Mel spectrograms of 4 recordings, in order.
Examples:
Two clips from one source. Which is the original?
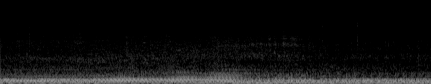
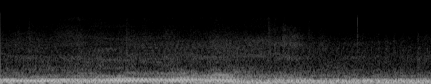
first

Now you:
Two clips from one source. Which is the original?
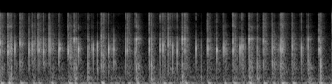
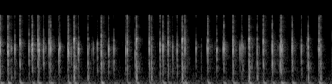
second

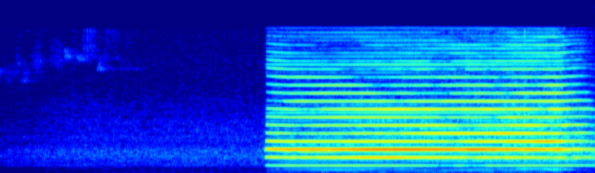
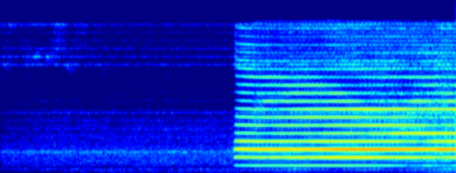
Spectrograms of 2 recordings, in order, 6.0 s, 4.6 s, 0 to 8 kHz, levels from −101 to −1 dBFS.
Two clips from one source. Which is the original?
first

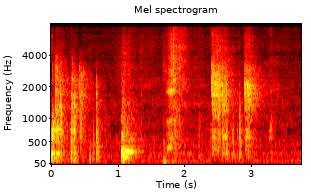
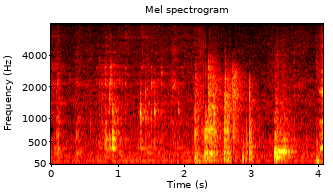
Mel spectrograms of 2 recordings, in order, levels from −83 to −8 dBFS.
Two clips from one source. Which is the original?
second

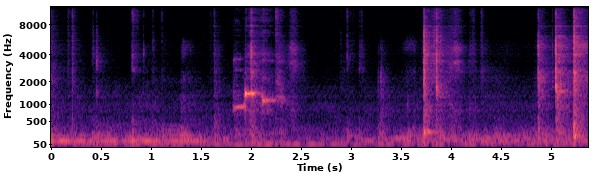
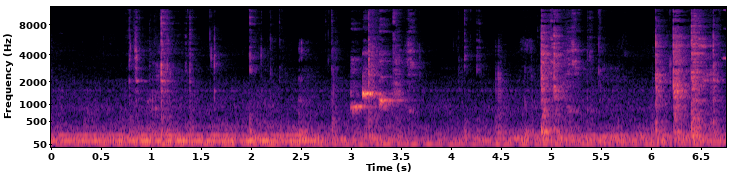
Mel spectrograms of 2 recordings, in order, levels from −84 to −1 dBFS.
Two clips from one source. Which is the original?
second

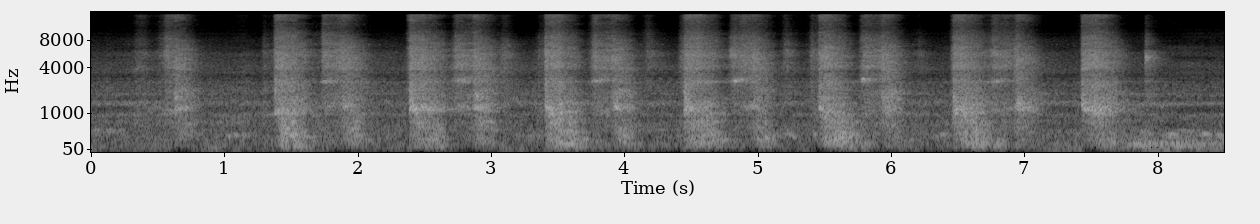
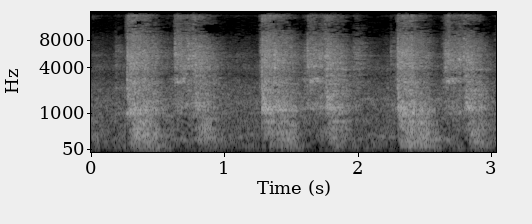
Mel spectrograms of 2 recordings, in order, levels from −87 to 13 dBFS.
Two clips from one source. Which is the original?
second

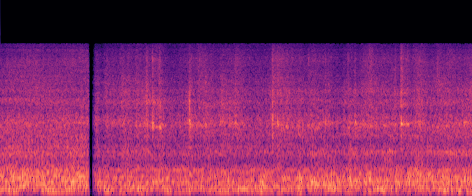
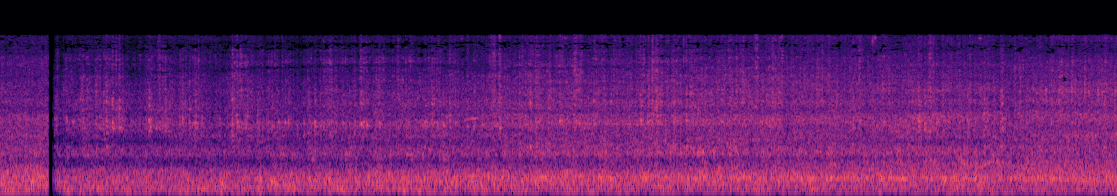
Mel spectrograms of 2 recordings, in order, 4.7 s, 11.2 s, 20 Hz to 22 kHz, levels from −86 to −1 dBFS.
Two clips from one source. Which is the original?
second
